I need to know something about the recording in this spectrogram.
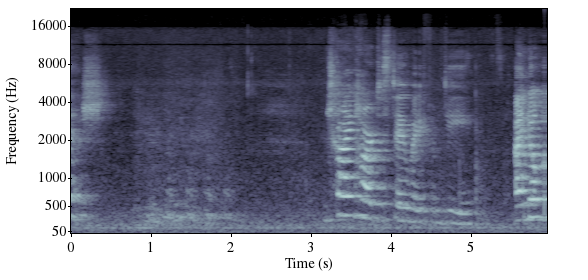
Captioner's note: laugh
